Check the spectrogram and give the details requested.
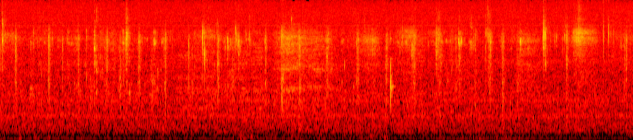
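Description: A person chewing a mouthful of stir-fried pork: faint, irregular small wet clicks and smacks from the mouth, several a second, over a light hiss.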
